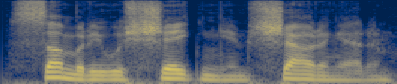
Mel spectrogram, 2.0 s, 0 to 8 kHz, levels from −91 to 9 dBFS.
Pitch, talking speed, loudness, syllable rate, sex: 110 Hz, 210 wpm, -15 LUFS, 6.4 syllables/s, male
